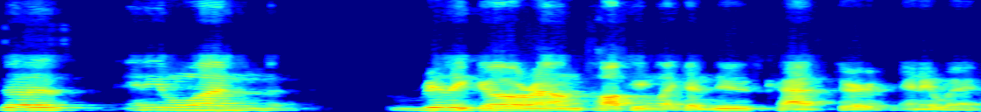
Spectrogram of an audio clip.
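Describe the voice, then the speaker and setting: A man with a Virginia accent speaks at a fairly slow pace in a bright, sharp tone. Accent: American, Virginia. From US East Coast, Richmond, Virginia. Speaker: English teacher. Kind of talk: conference presentation. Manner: hesitant, many fillers.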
